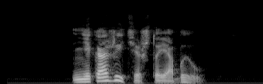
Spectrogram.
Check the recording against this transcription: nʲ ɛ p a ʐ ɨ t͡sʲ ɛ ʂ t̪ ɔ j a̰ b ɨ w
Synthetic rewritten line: nʲ ɛ k a ʐ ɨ t͡sʲ ɛ ʂ t̪ ɔ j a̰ b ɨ w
